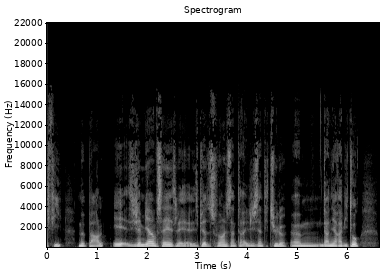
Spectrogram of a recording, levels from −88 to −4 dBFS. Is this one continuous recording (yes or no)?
no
